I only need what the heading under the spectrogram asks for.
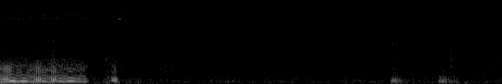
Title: Chihuahua snoring and sleeping with his eyes open.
